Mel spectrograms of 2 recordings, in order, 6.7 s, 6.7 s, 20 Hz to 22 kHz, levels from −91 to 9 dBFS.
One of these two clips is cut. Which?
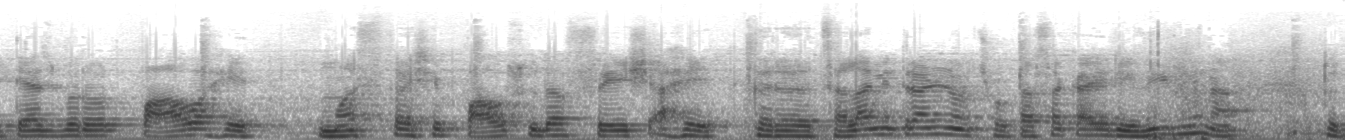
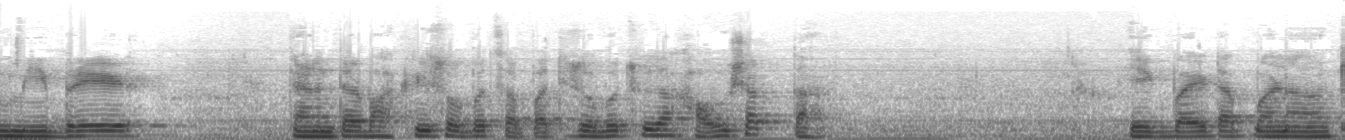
first; 1 cut; at 3.7 s

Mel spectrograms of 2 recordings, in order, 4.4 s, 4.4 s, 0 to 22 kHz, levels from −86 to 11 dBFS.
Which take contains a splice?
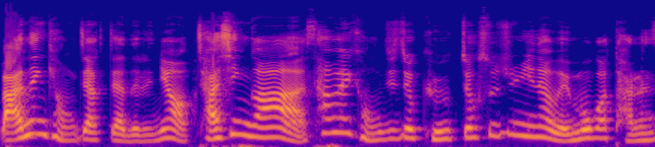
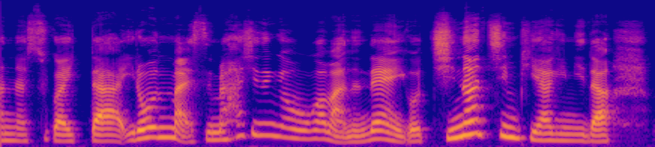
first; 1 cut; at 1.3 s

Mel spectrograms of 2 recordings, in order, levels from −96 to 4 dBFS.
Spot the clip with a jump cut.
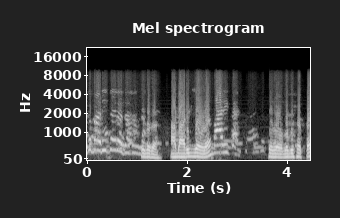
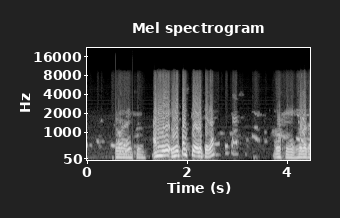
second; 1 cut; at 0.9 s

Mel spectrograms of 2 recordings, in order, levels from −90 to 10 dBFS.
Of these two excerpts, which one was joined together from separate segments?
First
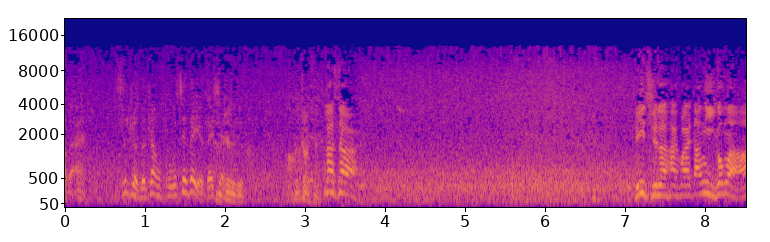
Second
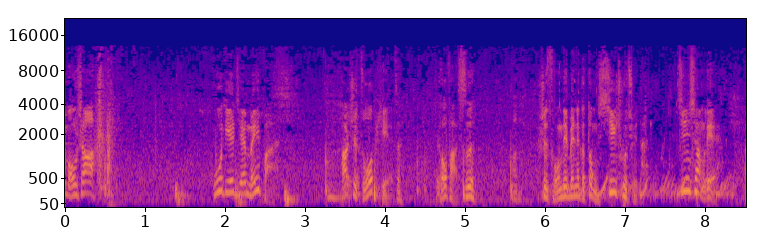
first; 1 cut; at 2.0 s

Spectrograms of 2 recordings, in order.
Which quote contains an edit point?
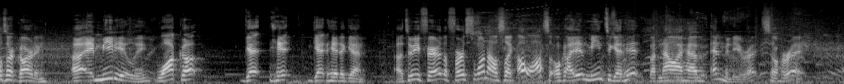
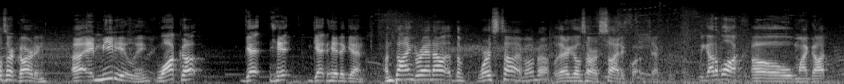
second; 3 cuts; at 3.7 s, 5.5 s, 6.9 s

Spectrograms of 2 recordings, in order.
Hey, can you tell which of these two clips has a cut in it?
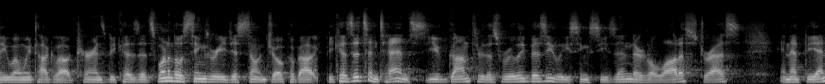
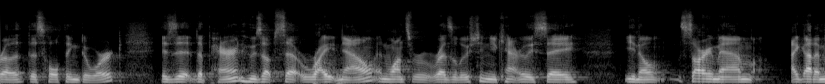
first; 1 cut; at 3.2 s

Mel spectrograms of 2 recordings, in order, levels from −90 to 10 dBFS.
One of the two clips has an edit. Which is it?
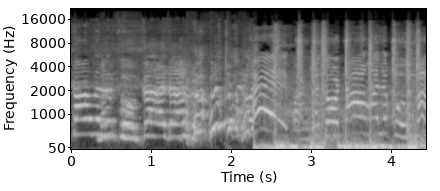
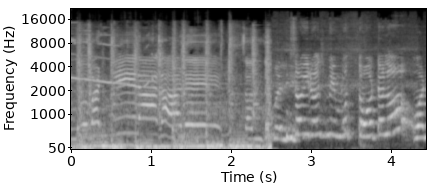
second; 1 cut; at 2.5 s

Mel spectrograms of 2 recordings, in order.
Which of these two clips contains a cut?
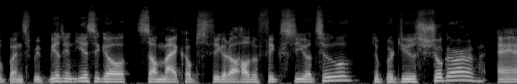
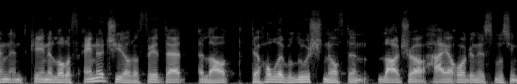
first; 3 cuts; at 1.4 s, 2.4 s, 3.7 s

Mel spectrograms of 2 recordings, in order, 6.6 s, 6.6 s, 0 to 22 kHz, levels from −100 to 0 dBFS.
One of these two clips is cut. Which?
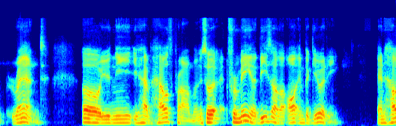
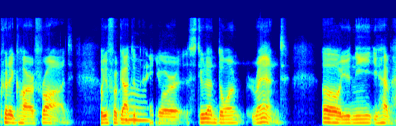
second; 1 cut; at 1.7 s

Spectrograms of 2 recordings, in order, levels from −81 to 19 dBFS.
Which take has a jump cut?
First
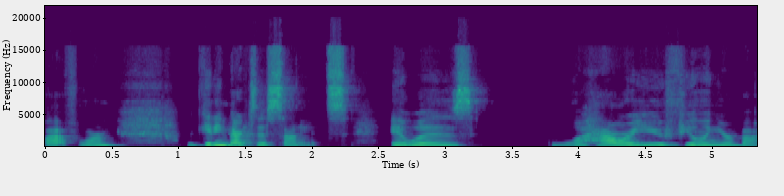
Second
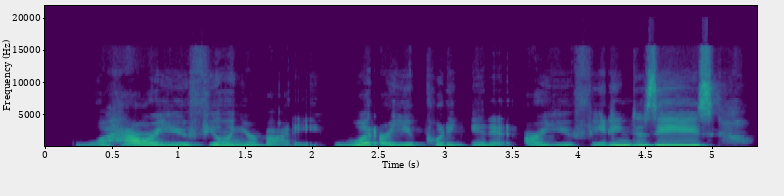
first; 1 cut; at 0.9 s

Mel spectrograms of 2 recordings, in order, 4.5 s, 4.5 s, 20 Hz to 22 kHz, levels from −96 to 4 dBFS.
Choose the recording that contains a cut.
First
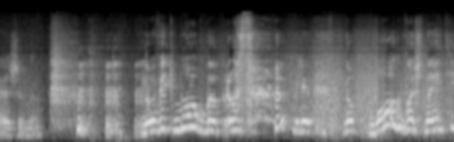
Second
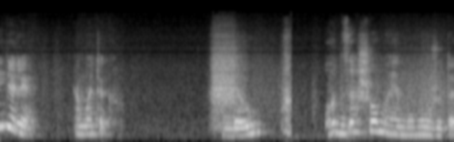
second; 1 cut; at 2.7 s

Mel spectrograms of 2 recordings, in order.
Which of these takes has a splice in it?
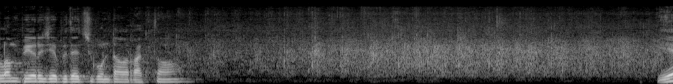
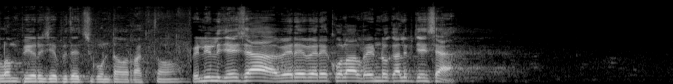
second; 1 cut; at 1.8 s

